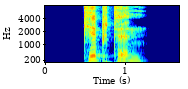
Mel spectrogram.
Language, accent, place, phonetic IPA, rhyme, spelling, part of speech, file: German, Germany, Berlin, [ˈkɪptn̩], -ɪptn̩, kippten, verb, De-kippten.ogg
- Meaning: inflection of kippen: 1. first/third-person plural preterite 2. first/third-person plural subjunctive II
